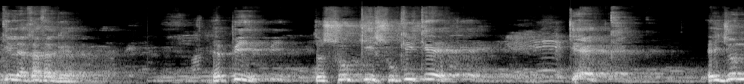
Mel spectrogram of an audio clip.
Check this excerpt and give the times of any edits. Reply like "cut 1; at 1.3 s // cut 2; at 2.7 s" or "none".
none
